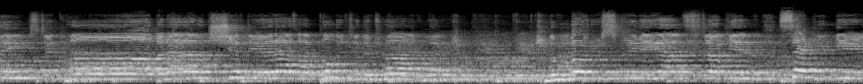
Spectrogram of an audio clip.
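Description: Mixed-voice a cappella group singing, a lead soloist carrying the melody over the group's sustained backing harmonies.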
